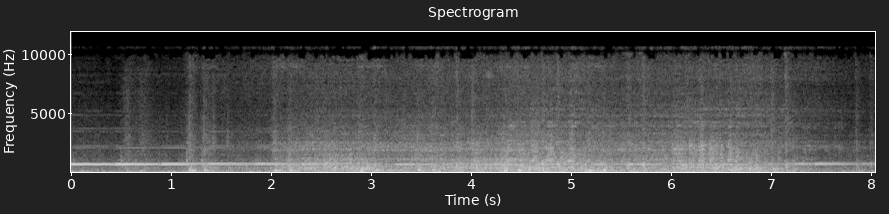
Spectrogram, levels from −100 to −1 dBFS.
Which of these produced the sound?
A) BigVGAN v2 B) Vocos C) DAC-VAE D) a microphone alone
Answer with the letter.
A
